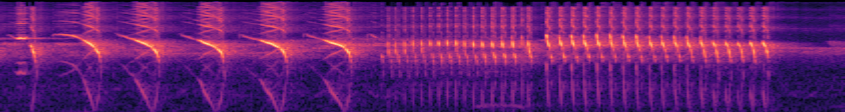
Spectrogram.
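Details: Canary singing to set other canaries singing: five loud, drawn-out downslurred whistles about three per second, then two rapid buzzy trills that stop abruptly.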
